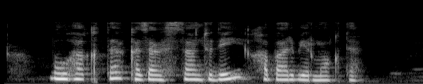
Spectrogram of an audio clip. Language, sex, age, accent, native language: Uzbek, female, 12-17, Qoraqalpog'iston, Uzbek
